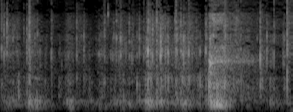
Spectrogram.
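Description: Plastic fish-store bags crinkling and rustling as they are handled: a dense run of small crackles, with a louder rustle about three-quarters of the way through.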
